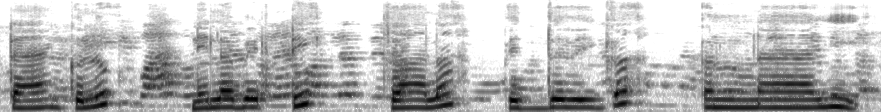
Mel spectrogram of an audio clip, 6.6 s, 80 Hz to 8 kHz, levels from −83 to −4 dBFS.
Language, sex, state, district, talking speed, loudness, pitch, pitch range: Telugu, male, Andhra Pradesh, Sri Satya Sai, 45 wpm, -14 LUFS, 215 Hz, 205-260 Hz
